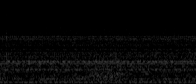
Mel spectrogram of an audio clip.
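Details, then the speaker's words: Ferguson Videostar 3V36 VHS recorder after replacing the noisy capstan motor, loading a tape: only a faint, even hiss with no whine or rumble; the new motor runs quietly. "This is it loading up. Yeah, that motor's a lot quieter now."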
